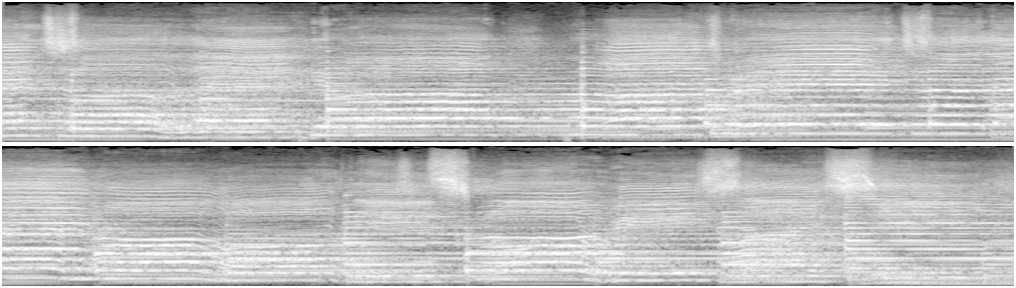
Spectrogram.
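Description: A small group of worship singers singing a hymn together with piano accompaniment, slow and sustained, at a steady level.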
